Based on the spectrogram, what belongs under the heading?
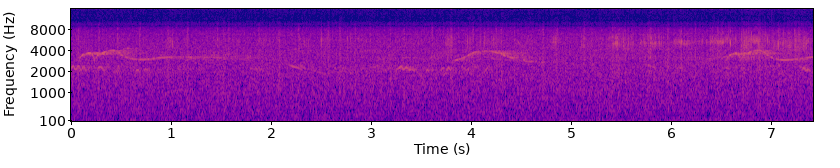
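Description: Faint whistled bird song: a short phrase, a note sliding down and then one arching up and back down, heard three times about three seconds apart over a steady hiss.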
